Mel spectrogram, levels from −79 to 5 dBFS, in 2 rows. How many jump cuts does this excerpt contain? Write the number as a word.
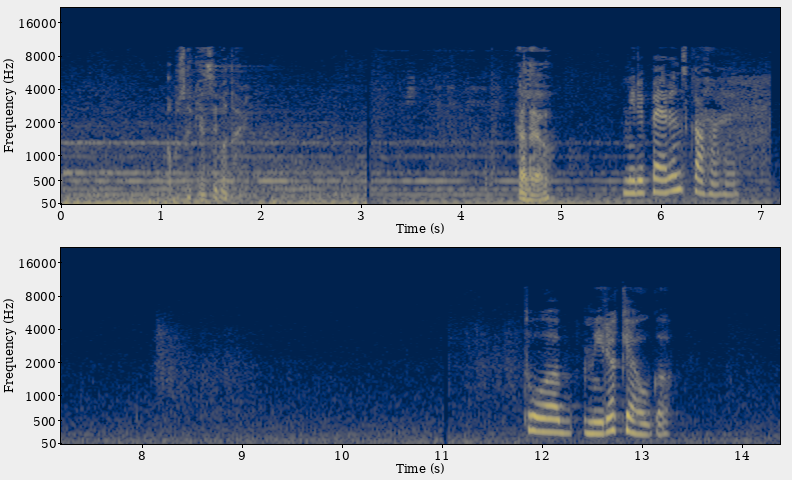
one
